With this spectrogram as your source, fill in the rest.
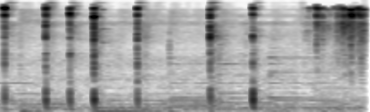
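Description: Several short, crisp cracks ring out over a low steady background as a double-fried taro nian gao (glutinous rice cake) crackles. The sharp cracks show the fried rice cake is crispy on the outside and soft inside.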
